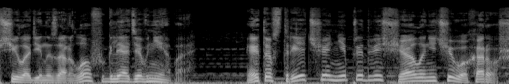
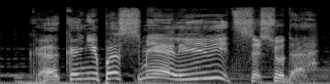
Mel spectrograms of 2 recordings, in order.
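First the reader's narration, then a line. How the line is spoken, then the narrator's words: Menacing elder's question. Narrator (Russian): грозно спросил старейшина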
